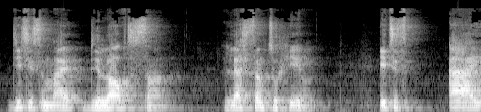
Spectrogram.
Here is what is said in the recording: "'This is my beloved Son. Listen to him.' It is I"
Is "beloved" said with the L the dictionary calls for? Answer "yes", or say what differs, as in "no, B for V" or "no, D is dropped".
yes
